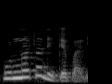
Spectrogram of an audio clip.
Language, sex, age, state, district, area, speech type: Bengali, female, 45-60, West Bengal, North 24 Parganas, urban, spontaneous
